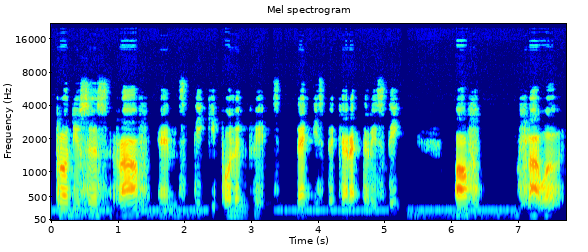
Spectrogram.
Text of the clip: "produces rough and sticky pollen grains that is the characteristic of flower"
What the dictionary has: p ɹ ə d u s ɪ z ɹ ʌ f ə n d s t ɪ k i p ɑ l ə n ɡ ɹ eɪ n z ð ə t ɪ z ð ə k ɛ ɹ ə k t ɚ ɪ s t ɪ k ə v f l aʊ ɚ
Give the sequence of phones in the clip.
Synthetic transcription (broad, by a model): p ɹ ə d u s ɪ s ɹ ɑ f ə n s t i k i p ɑ l ə n ɡ ɹ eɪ n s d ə t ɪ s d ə k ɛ ɹ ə k t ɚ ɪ s t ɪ k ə f f l aʊ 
